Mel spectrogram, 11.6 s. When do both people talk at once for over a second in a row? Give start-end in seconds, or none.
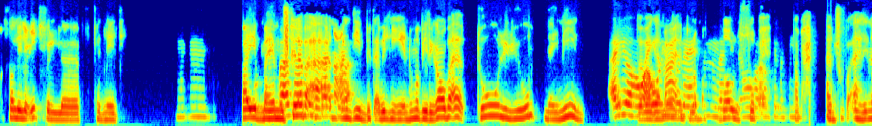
3.4-4.8, 8.5-10.7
